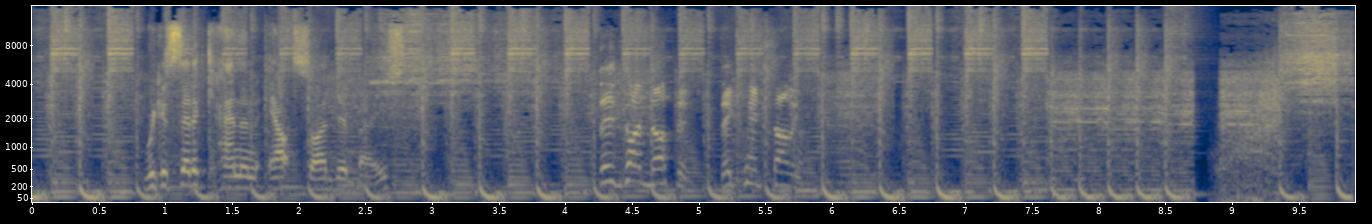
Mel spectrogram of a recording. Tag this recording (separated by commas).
Techno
